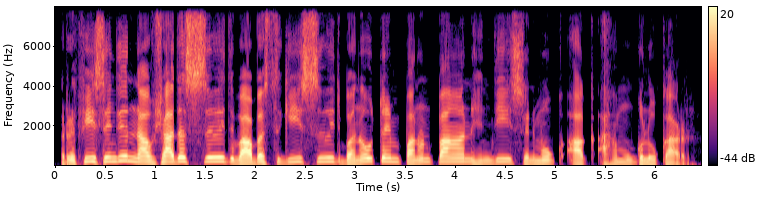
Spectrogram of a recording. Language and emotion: Kashmiri, neutral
